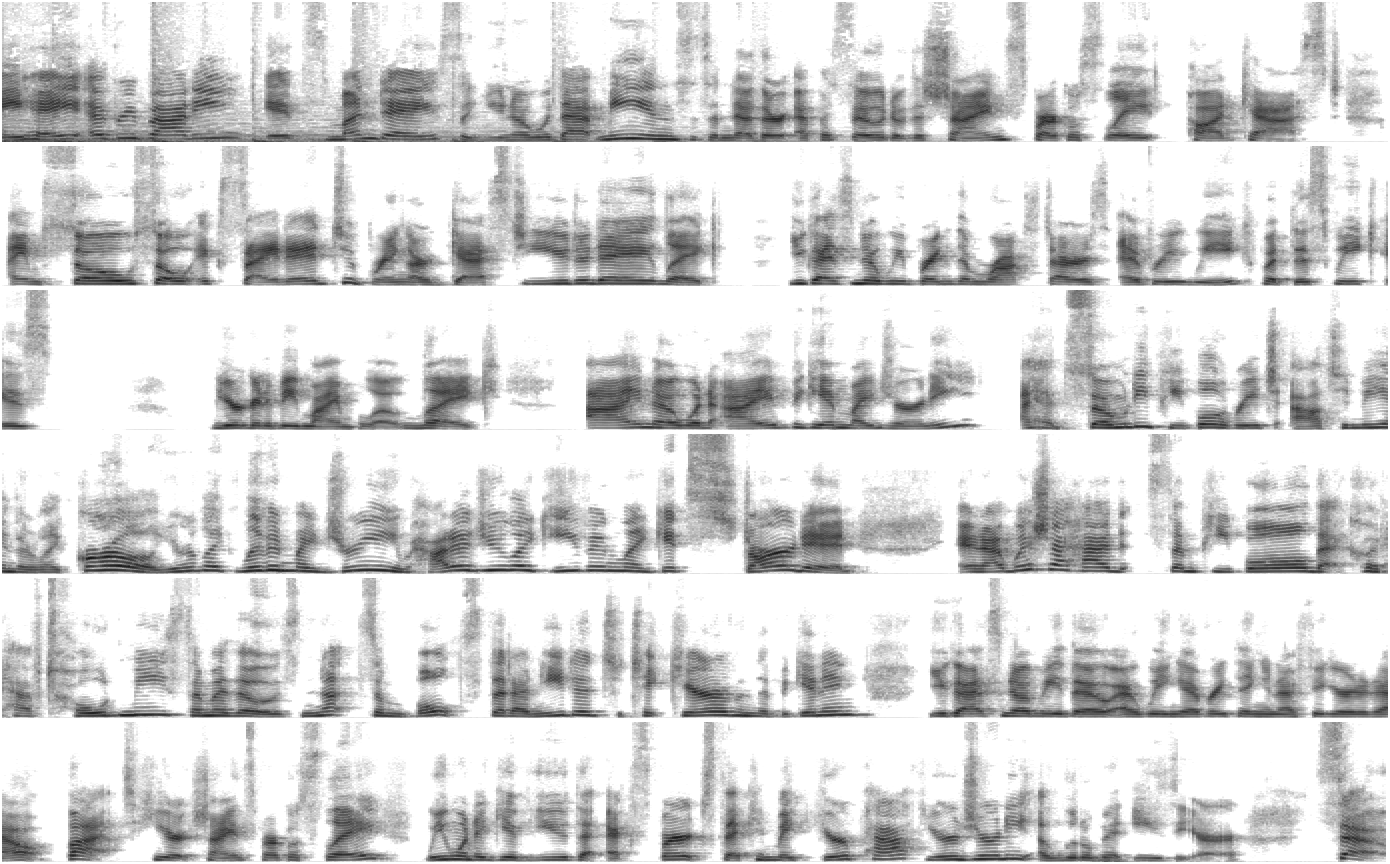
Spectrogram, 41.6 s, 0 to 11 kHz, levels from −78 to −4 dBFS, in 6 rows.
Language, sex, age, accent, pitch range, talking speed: English, female, 30-49, American, 195-270 Hz, 220 wpm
